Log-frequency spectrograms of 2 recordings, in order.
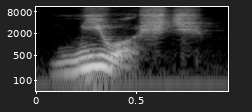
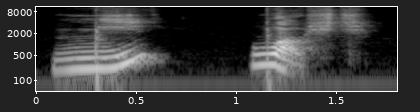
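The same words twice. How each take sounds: First: Said in the usual way. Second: "Miłość" broken into mi, łość; syllable by syllable. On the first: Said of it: "Wyklaszczmy sylaby w wyrazie". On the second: Shown as a demonstration. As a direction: clap out "Miłość" in two separate beats. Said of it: "Wyklaszczmy sylaby". („Miłość” sylabami: mi, łość)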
